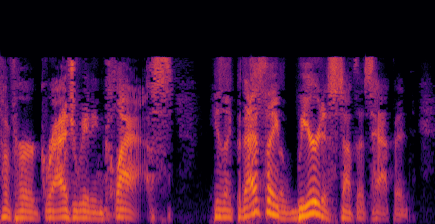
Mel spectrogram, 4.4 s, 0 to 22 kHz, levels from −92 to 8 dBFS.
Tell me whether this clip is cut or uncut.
cut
